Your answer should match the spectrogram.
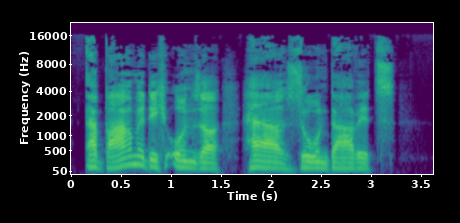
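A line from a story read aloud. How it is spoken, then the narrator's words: Crying out loudly. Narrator (German): zwei Blinde riefen laut und sagten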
